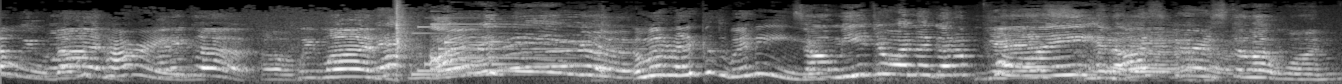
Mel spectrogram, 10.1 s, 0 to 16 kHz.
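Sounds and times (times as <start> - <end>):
women whooping and squealing: 3.1 - 4.9.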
